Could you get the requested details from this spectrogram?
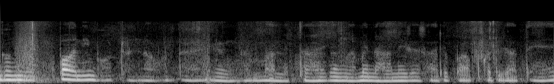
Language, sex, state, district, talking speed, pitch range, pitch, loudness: Hindi, female, Chhattisgarh, Raipur, 215 wpm, 175-195 Hz, 180 Hz, -21 LUFS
